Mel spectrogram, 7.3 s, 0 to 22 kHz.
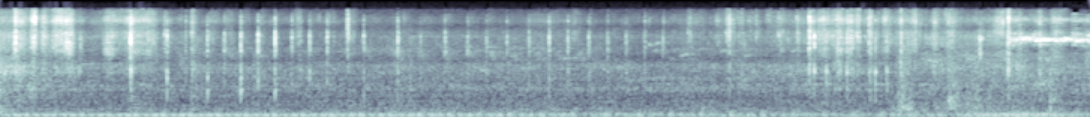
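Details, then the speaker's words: Belt-driven pulley turned by hand on a flood-damaged Ram with 3.6 engine: irregular dry clicking and crackling ("snap, crackle, pop") over a low hum; noise stops with belt removed; worn water pump bearing. "That's the noise I'm hearing. That is the exact noise I'm hearing."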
